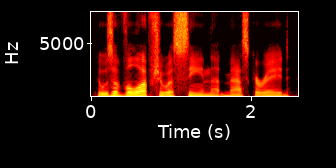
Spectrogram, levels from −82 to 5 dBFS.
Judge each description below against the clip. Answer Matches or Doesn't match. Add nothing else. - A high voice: Doesn't match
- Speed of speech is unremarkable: Matches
